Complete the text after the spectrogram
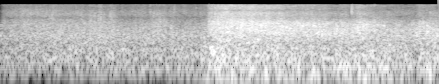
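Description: Thunder cracks loudly.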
